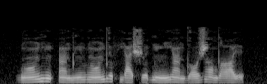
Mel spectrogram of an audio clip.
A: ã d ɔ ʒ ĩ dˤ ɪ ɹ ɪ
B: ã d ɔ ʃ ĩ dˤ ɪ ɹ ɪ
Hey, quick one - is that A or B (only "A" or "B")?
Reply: A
